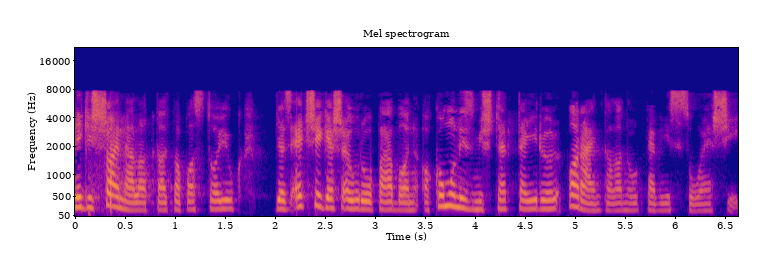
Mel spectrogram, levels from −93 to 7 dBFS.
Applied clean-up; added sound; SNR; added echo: neural mask model DeepFilterNet 3.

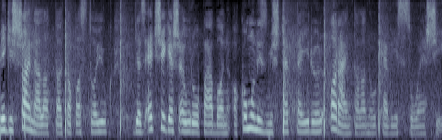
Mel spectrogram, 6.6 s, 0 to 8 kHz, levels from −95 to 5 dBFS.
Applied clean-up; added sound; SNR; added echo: none; Gunshot, gunfire; 11 dB; none.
